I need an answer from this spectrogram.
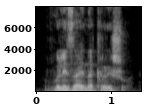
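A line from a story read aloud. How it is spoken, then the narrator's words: Sharp tone. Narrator (Russian): резким тоном сказал он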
